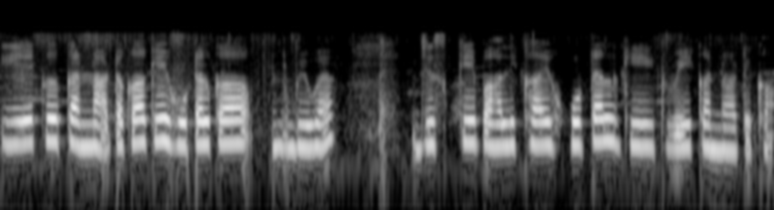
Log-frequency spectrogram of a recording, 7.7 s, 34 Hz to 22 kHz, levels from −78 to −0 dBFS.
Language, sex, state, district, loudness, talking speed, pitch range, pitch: Hindi, female, Delhi, New Delhi, -17 LUFS, 130 wpm, 235-270 Hz, 250 Hz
